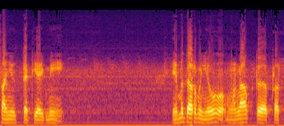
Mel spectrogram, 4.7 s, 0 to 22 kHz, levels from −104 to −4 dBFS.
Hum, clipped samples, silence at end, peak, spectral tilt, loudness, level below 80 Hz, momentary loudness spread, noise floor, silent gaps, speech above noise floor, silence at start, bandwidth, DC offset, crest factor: none; under 0.1%; 0 s; 0 dBFS; -5.5 dB/octave; -14 LUFS; -54 dBFS; 13 LU; -39 dBFS; none; 25 dB; 0 s; 12.5 kHz; 1%; 16 dB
